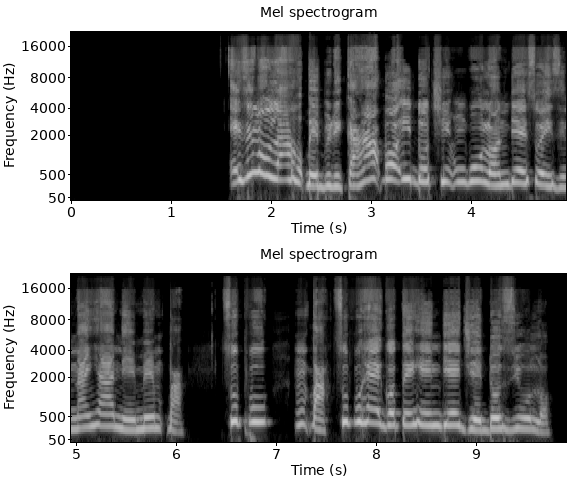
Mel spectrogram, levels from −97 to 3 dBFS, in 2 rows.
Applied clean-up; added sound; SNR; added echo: neural mask model Resemble Enhance denoiser.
